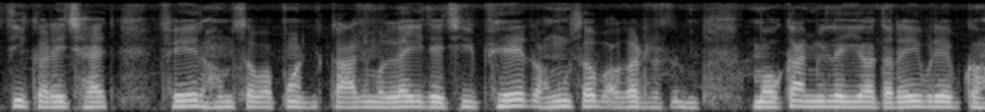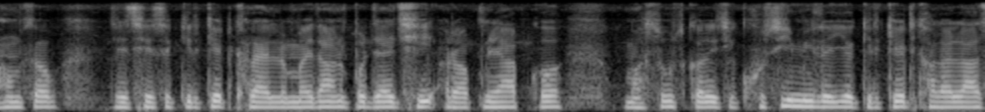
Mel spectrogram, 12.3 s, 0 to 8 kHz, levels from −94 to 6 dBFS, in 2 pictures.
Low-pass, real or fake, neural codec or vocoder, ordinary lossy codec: 7.2 kHz; real; none; none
